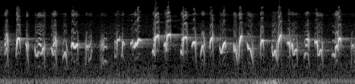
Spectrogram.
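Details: Streak-eared bulbul, a large, well-built territorial bird, calling in response to a lure: a dense, continuous run of short chirpy notes, bright and slurred, tumbling up and down without pause.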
